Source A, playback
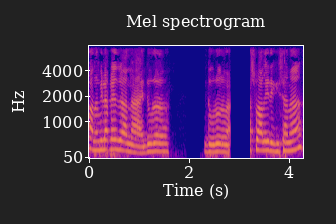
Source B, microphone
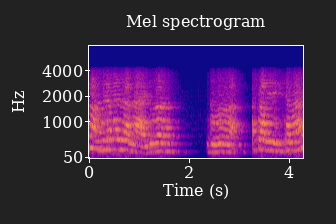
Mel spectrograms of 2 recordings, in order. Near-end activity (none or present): none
